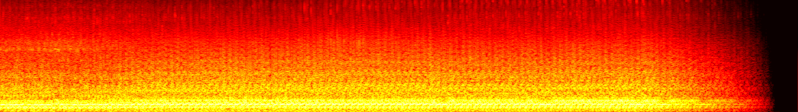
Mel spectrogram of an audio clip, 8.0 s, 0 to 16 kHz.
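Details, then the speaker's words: Honda VFR/CBR hybrid V4 with a custom LexTek exhaust, first start after sitting a long time, following a blown-fuse wiring fix: a steady, even idle with a smooth firing beat and no knocks or misses. "right, guys, I am so stoked that this thing runs now."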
